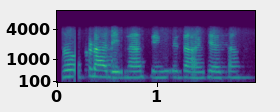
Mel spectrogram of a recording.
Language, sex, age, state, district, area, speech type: Sindhi, female, 60+, Maharashtra, Thane, urban, conversation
